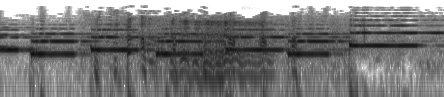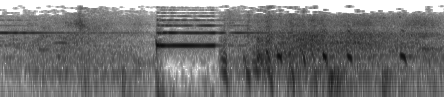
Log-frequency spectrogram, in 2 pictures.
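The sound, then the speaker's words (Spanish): A fire alarm connected to the fire brigade blares with loud, harmonic electronic tones that step between pitches, sounding almost continuously for several seconds, with voices and some laughter mixed underneath. “Este estaba conectado a los bomberos. Y se la alarma sobona.”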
